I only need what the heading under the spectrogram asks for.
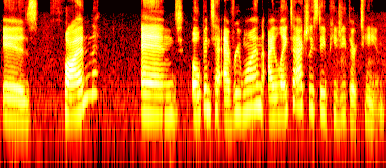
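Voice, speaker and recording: A woman, chatting as a comedian guest in an interview, bursting with enthusiasm. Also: mid-range voice. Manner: excitable, quick bursts of enthusiasm. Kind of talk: casual interview chat.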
